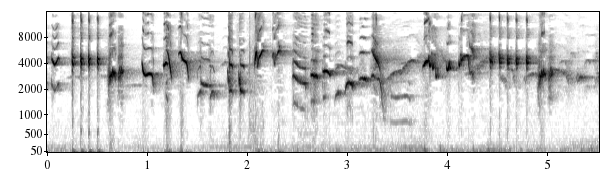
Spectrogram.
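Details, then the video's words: Kacer, the oriental magpie-robin, singing a lure song meant to provoke rivals: a fast jumble of whistles, slurred notes and sharp clicks, varied and continuous, with dense chattering bursts. "Suara Pancingan Kacer Agar Cepat Emosi Gacor ! Pancingan Paling Ampuh Buat Menaikan Emosi Kacer"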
